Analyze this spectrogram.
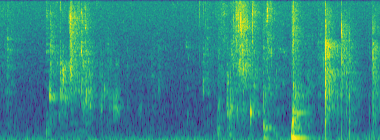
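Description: Someone drinks water: soft, wet sipping and swallowing sounds, a few quiet bursts with a slightly louder gulp near the end, and no talking.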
